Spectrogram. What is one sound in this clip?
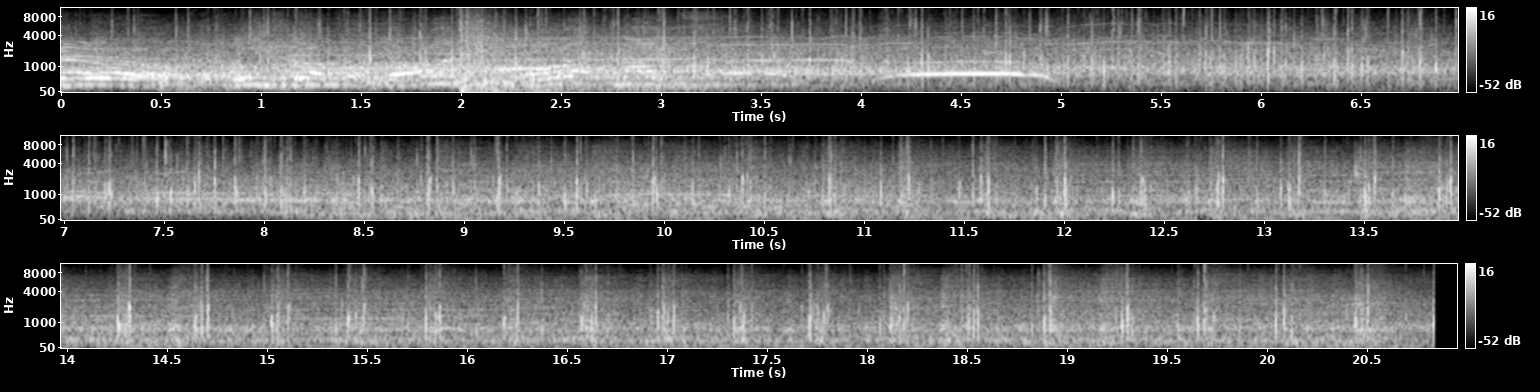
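A large crowd cheers and roars in an open stadium.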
